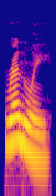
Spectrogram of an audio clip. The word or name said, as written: wrenley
